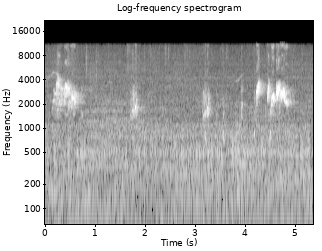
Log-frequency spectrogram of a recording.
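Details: Young caged red-whiskered bulbul, two months old, kept in a bổi cage, utters a warbled opening phrase and a few scattered single chirps, ending with a bright, rapid flourish of notes.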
